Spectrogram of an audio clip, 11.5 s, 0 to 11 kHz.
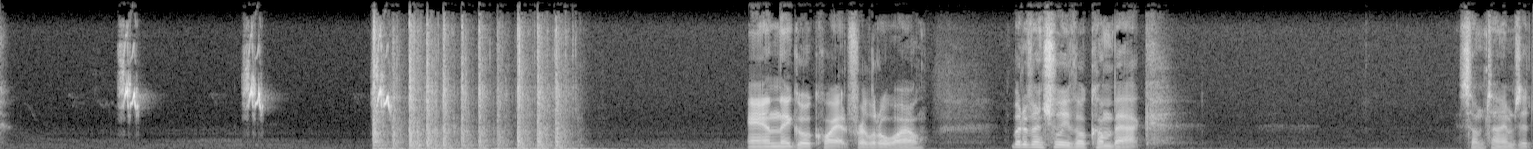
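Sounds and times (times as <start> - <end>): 
short high chirps: 0.9 - 1.2, 1.8 - 2.1
rapid banging on a metal air conditioner unit: 2.8 - 4.8
speech: 5.6 - 8.8, 11.0 - 11.4.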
